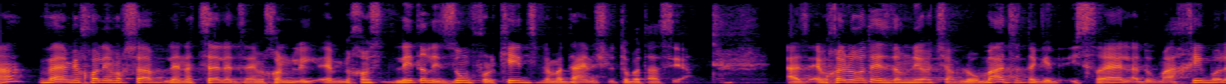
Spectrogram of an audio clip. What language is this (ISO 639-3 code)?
heb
